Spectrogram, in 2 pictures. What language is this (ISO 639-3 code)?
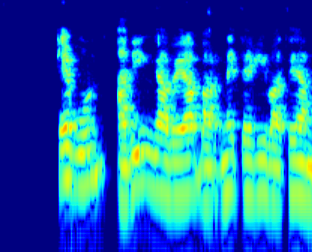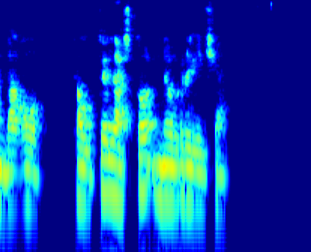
eus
